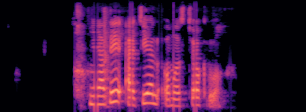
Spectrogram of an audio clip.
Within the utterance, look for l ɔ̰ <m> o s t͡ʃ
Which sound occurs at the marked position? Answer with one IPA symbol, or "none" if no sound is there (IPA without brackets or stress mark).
m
